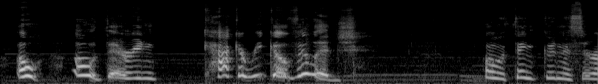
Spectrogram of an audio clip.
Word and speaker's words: Kakariko: I've been, I have been telling myself that I grew up pronouncing Kakarakio Village wrong for a long time.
